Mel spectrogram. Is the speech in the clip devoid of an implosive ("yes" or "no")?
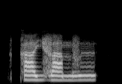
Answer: yes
